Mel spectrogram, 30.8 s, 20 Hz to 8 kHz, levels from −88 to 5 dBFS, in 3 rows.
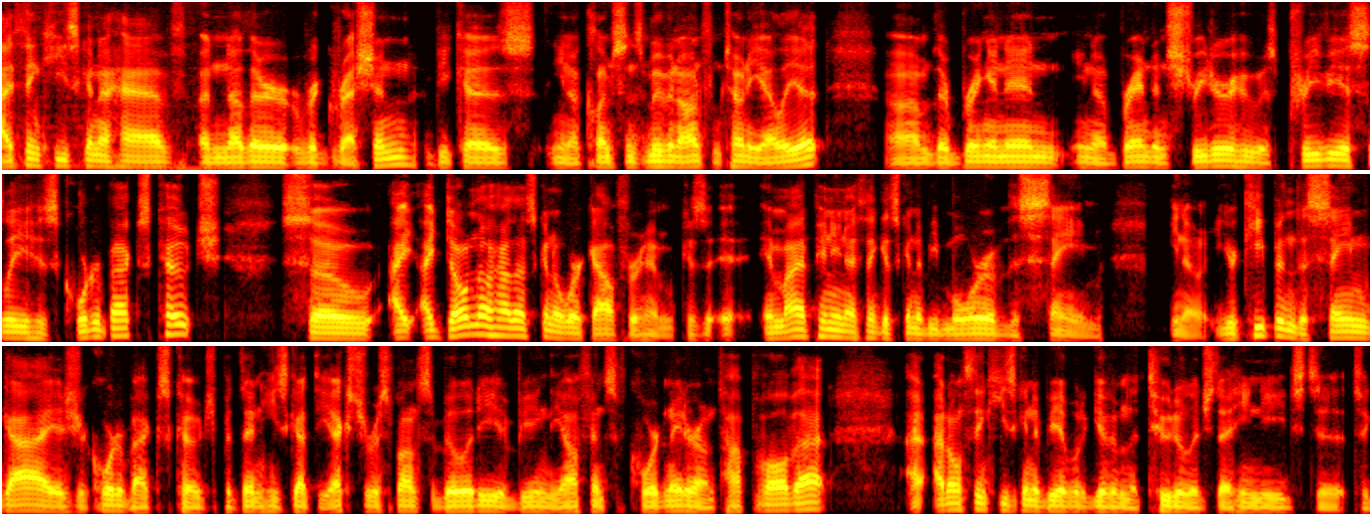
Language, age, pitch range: English, 30-49, 80-100 Hz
